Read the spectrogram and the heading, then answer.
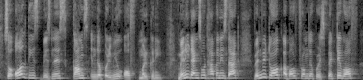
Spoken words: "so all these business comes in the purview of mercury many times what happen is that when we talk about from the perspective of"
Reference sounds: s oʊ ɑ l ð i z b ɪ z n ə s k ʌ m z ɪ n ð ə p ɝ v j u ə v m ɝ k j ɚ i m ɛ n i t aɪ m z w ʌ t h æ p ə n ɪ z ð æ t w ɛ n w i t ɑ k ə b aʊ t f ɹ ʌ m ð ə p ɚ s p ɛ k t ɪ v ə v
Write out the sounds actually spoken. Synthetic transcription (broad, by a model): s oʊ ɑ l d i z b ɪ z n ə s k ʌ m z ɪ n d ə p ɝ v j u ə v m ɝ k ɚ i m ɛ n i t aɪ m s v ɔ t h æ p ə n ɪ z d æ t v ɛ n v i t ɑ k ə b aʊ t f ɹ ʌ m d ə p ɚ s p ɛ k t ɪ v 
